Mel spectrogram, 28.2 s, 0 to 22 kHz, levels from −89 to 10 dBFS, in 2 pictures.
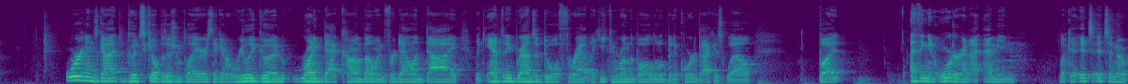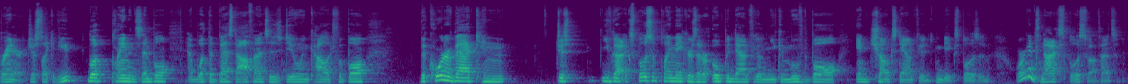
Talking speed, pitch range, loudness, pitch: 210 wpm, 115-140 Hz, -30 LUFS, 125 Hz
